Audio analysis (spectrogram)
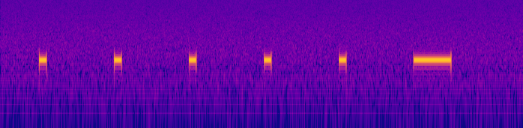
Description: Radio time signal (six pips, as the Greenwich Time Signal), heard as pips.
